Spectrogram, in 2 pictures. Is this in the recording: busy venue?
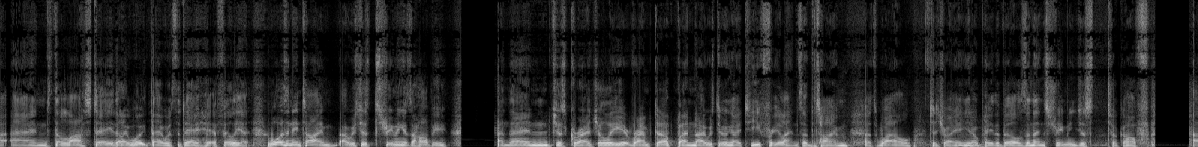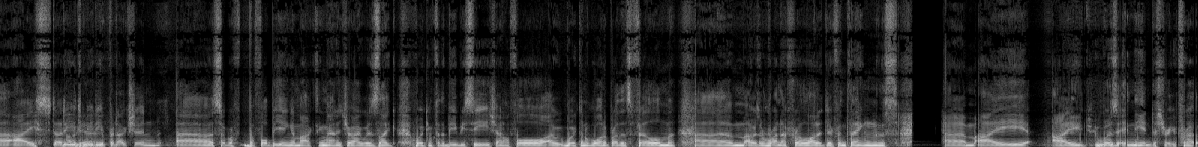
no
